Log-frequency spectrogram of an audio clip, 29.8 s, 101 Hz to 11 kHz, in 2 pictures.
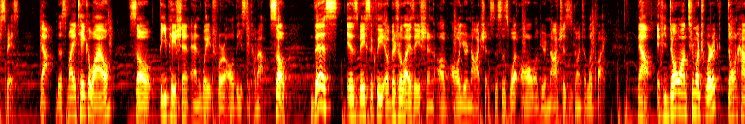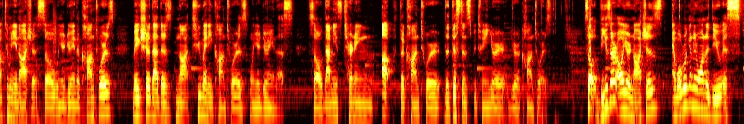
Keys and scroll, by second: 0.0 space, 9.0 ctrl+alt+r, 12.5 ctrl+alt+s.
